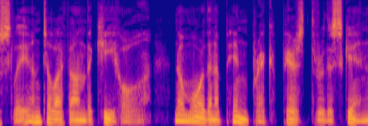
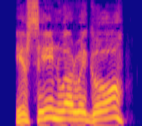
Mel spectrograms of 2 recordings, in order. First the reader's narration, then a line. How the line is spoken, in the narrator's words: He shouted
